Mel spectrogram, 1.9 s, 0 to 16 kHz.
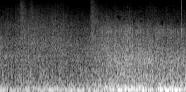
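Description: A shot fired at an orc unit in Warhammer 40,000: Gladius, a loud booming blast with rumbling noise that sustains for nearly two seconds.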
